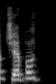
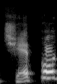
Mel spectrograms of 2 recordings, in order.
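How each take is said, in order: First: "Chepo?" jumps much higher with a sharp rise; "Chepo?" pitched high in sudden recognition; disbelieving realization. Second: "Chepo?" asked with a light rising tone; a first uncertain "Chepo?", lightly rising; puzzled question. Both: Retold or imitated. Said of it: "I'm like".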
